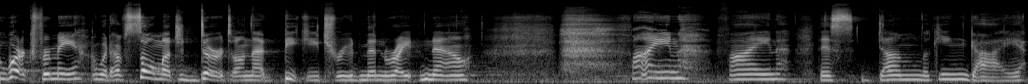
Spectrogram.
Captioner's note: normal voice; demon voice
